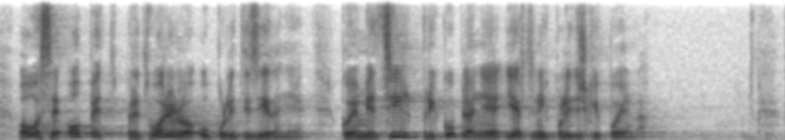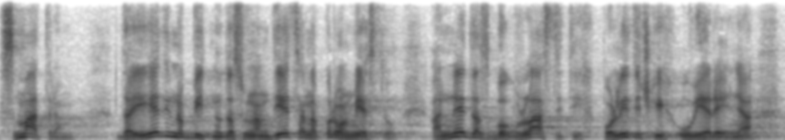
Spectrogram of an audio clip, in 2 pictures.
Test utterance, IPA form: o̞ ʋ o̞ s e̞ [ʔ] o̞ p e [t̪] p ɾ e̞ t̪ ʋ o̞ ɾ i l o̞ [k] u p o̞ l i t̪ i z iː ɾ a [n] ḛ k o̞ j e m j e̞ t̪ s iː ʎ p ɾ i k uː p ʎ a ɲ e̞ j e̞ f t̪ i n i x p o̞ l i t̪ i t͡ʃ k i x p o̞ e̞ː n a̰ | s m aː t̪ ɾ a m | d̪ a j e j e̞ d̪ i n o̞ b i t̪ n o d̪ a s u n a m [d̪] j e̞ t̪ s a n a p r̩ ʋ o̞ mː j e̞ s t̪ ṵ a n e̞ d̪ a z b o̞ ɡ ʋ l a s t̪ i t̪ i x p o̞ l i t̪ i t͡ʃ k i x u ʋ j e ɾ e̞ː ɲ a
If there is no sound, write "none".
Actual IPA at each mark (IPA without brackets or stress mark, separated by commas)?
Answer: ʔ, t̪, ʔ, ɲ, d̪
